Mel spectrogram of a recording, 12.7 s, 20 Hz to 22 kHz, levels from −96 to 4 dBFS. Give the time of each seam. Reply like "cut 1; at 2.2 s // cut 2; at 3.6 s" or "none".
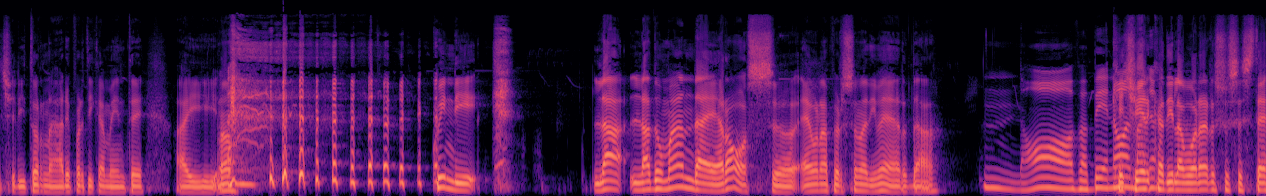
cut 1; at 2.2 s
